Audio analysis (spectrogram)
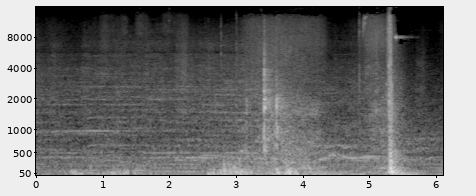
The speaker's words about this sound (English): I gotta shut the door.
